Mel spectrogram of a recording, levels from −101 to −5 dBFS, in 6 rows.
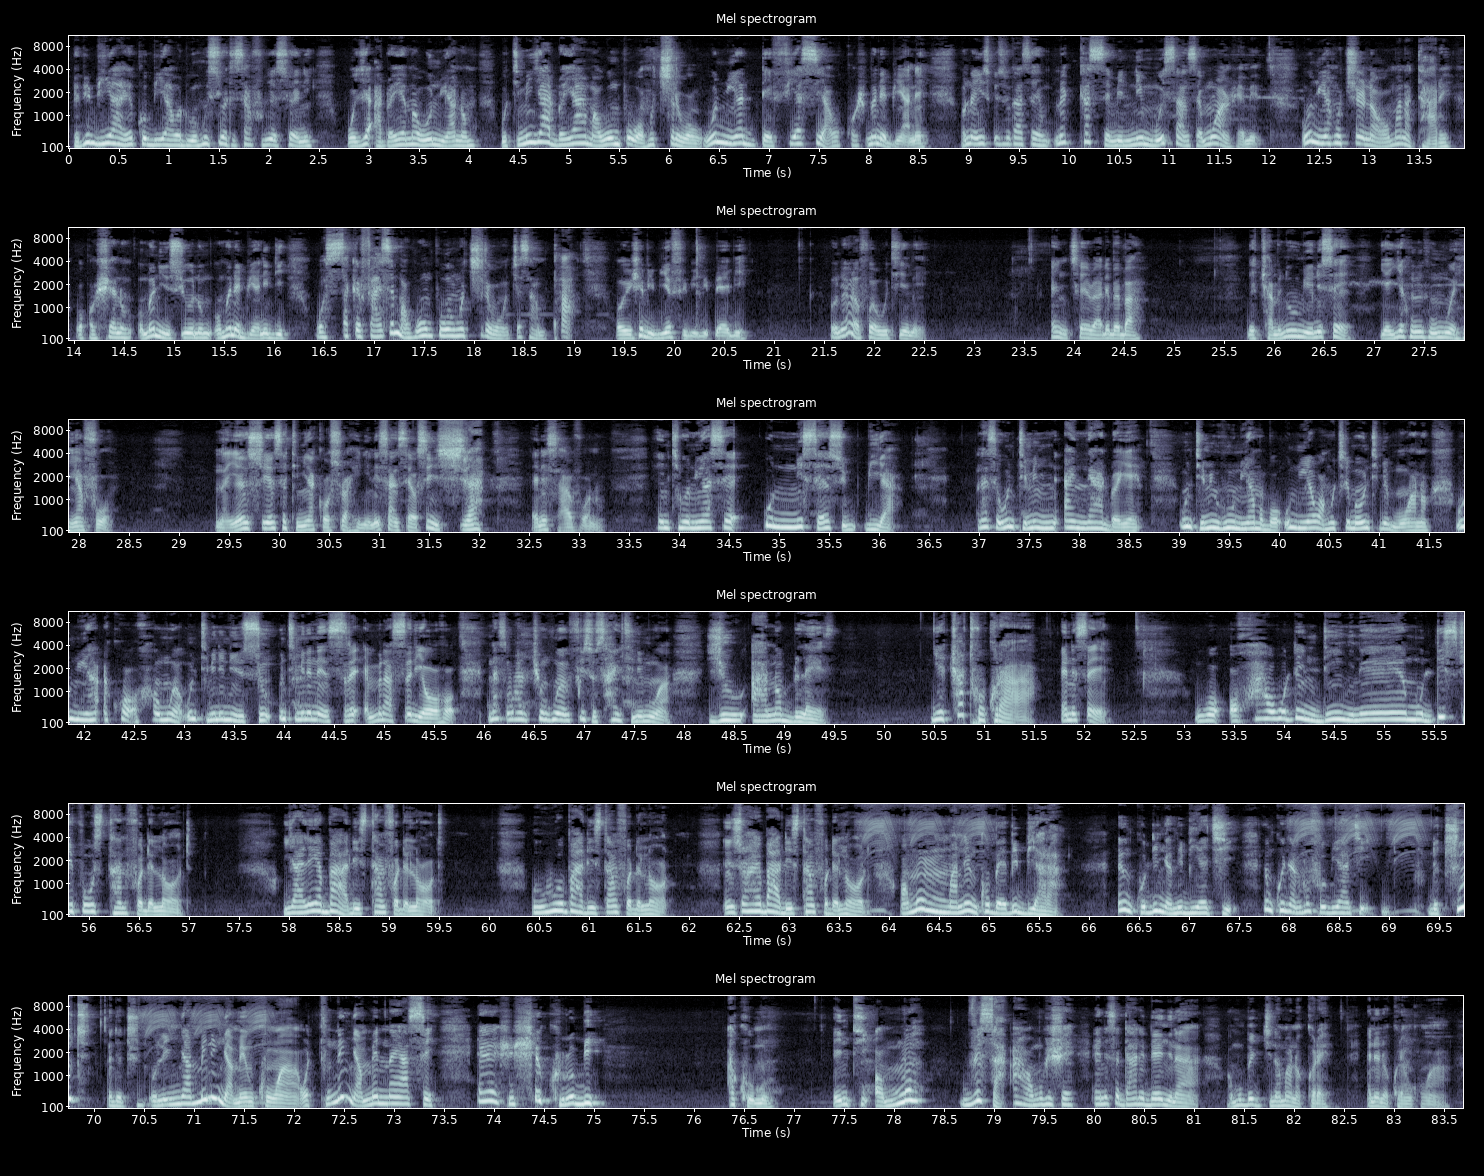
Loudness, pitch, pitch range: -23 LUFS, 155 Hz, 115-185 Hz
